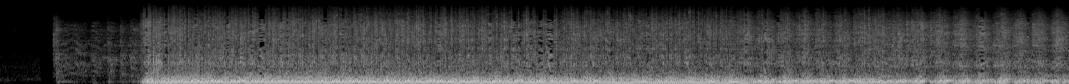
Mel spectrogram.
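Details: Modern Cadillac Escalade body on Ford F100 chassis swap, first start after fixing a pedal/TPS issue, two O2 sensors unplugged, no current codes: engine catches and settles into strong, steady deep run with throttle response, sounding healthy.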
